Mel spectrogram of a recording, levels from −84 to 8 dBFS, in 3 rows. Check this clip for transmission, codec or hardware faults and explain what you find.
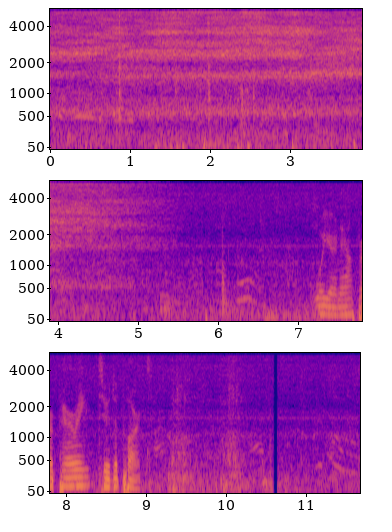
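No faults detected.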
